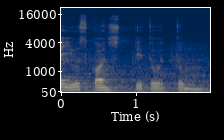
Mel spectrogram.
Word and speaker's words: Ius constitutum: itu Ius constitutum ya kita baca use constitutum ini Nama lain dari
